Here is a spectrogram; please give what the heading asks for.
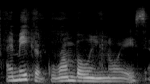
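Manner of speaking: usual speaking voice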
